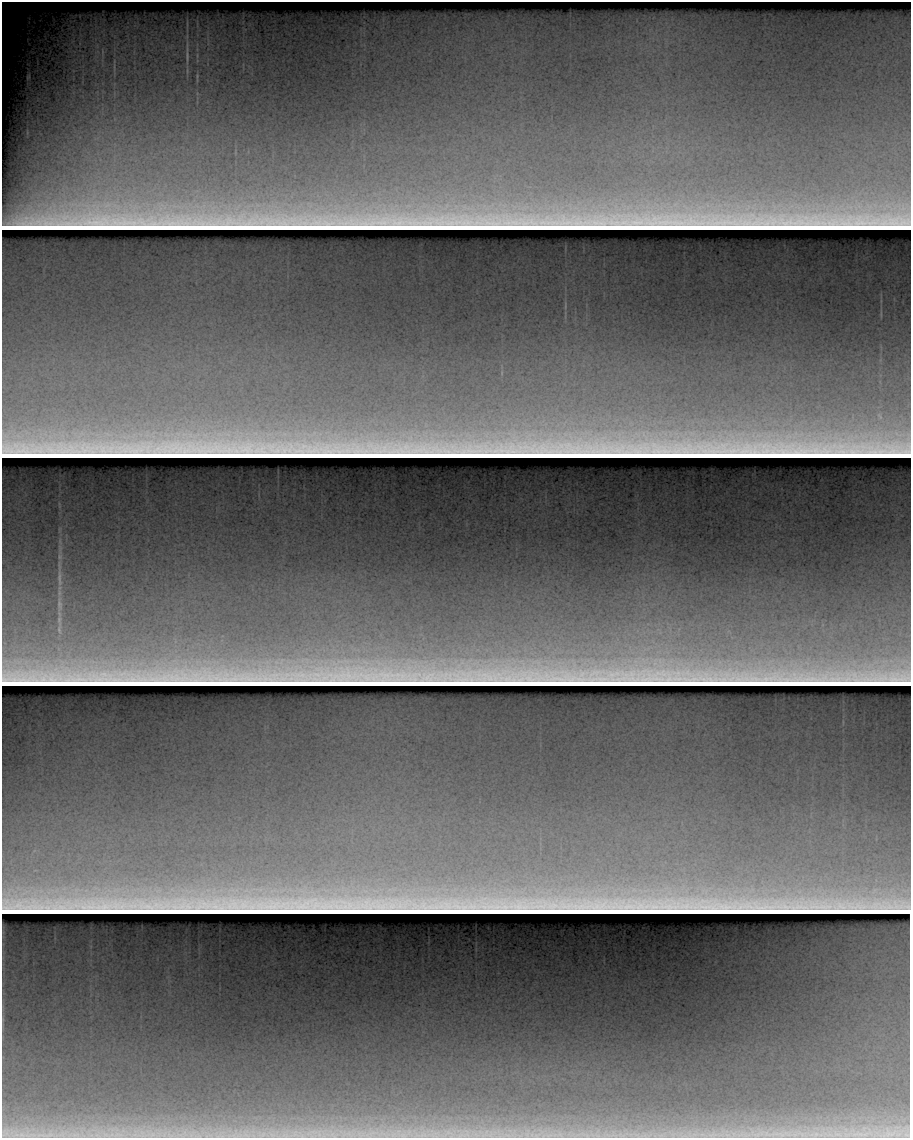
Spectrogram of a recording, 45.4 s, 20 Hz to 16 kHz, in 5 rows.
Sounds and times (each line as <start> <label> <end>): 0.0 strong wind in trees 45.4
